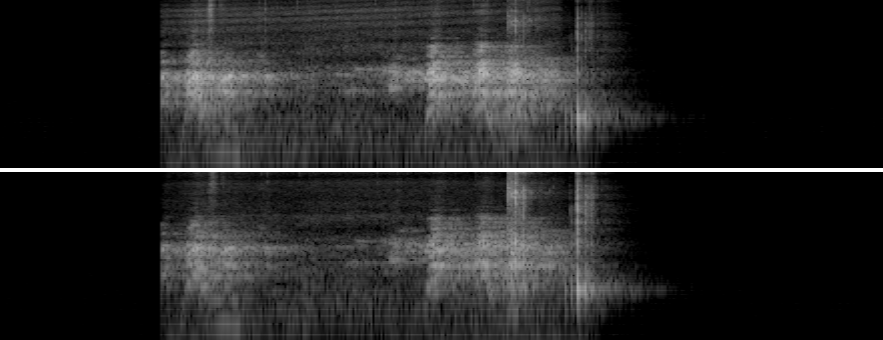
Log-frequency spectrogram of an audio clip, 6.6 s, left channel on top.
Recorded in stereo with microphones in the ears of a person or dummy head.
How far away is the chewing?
About 0.7 m.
